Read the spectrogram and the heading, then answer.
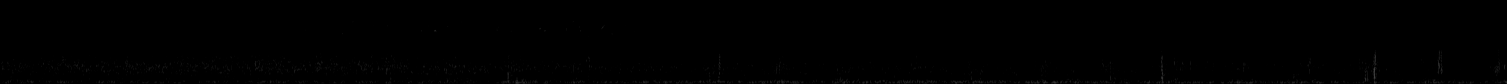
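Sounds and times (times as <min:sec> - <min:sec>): faint forest background hush: 0:00.0 - 0:15.0
songbird singing trill: 0:02.4 - 0:07.4.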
